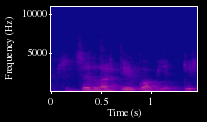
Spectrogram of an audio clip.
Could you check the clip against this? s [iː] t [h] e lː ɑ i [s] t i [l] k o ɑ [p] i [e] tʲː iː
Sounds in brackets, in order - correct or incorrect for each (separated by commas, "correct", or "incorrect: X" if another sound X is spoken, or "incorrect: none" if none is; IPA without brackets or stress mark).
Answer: incorrect: i, incorrect: s, correct, correct, correct, correct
